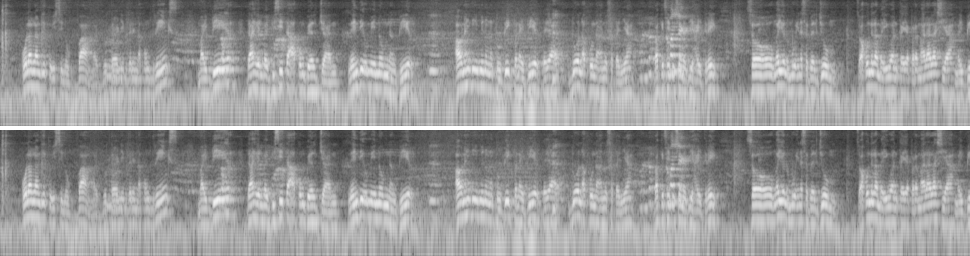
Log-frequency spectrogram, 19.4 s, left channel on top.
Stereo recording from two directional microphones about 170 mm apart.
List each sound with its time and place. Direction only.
0.5 s a man's voice: 25° right (ahead or behind)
